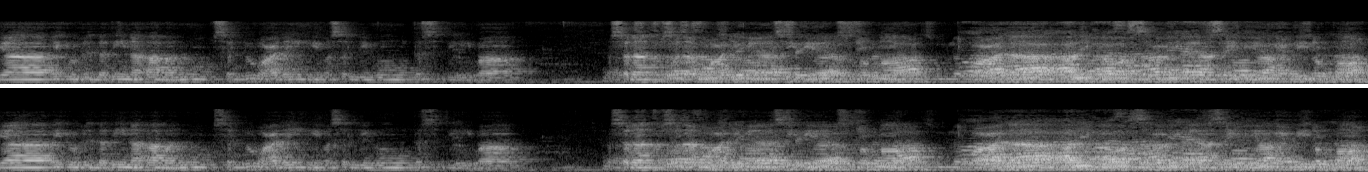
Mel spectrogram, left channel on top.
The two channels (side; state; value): both; normal; correlation 0.28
